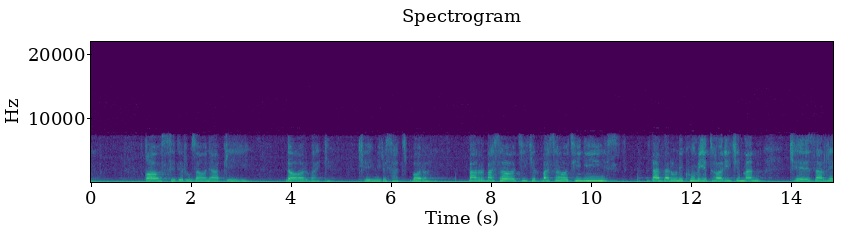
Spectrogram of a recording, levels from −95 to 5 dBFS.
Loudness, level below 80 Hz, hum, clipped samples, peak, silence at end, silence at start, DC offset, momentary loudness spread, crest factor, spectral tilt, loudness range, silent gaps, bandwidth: -34 LUFS; -38 dBFS; none; under 0.1%; -16 dBFS; 0 s; 0 s; under 0.1%; 10 LU; 16 dB; -6.5 dB/octave; 4 LU; none; 7.8 kHz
